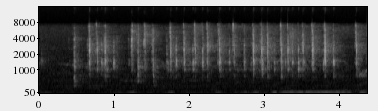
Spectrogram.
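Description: Typing on a computer keyboard: a quick, irregular run of key clicks that starts about half a second in.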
